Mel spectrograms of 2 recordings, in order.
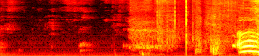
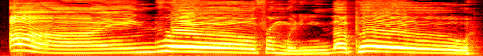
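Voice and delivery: ordinary talk

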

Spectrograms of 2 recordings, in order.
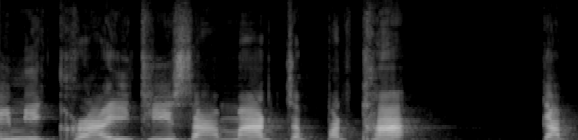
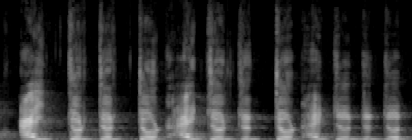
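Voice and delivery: lightly voiced bleeped curses, higher; censored mock swearing; 4 semitones higher than usual. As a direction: chant the censored curses in a mild mock scold. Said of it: "แม่ก็บอก". (ด่าแบบเซ็นเซอร์ เสียงสูงขึ้นเล็กน้อย)

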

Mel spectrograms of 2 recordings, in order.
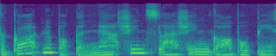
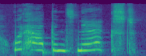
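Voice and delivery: high, slow plaintive question; dismayed boy; slower than usual. Acted. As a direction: plead to hear the rest. Boy dismayed at missing page.

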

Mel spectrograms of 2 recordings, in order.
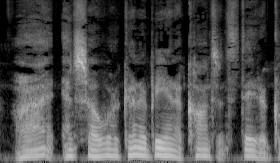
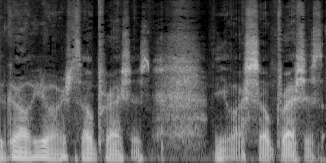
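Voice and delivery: tender pet talk; 6 semitones lower than usual. Real, not acted.

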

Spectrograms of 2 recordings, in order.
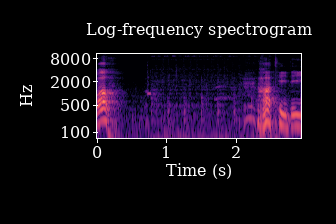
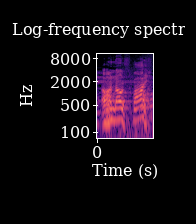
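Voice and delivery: shouted higher and louder; calling out; 9 semitones higher, 4 dB louder than usual. Real, not acted. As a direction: warn your team with a yell. Calling out spy alarm.

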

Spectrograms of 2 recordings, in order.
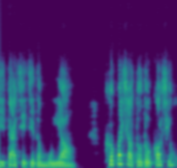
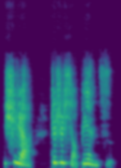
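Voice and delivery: higher and a bit louder, pleased with herself; proudly; 6 semitones higher, 3 dB louder than usual. A narrator's reading. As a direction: answer with a proud little lift. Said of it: "得意地说". (得意地说)

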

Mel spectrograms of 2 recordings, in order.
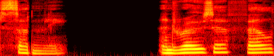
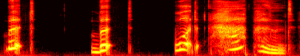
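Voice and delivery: shaken; 10 semitones higher, 6 dB louder than usual. Acted. Shaken driver stammering.

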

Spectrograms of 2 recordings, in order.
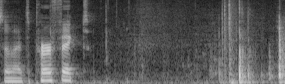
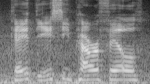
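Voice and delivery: higher and louder, pushing over machine noise; raised voice; 7 semitones higher, 7 dB louder than usual. Real, not acted. Technician raising his voice over the running motor, loud. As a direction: speak up over the hum of the running blower.

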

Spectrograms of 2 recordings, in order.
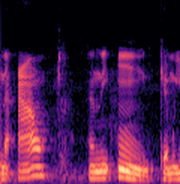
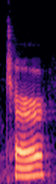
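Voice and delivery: TER-IF-IC in three loud, separated chunks; syllable by syllable; 7 semitones higher, 9 dB louder than usual. Shown as a demonstration. Teacher leading spelling class, syllable by syllable. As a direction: chant Ter-if-ic loudly with long gaps, f closing the middle syllable. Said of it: "Let's go".

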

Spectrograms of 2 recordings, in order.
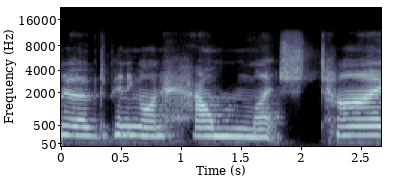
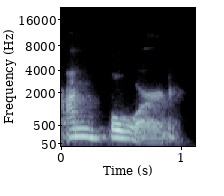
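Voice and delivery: lower, listless bored demo; mock bored, pitched down; acted boredom; 6 semitones lower than usual. Shown as a demonstration. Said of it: "the sign for bored is bored".

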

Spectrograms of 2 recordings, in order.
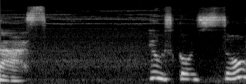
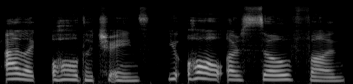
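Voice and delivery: soft judge; 2 semitones lower, 14 dB quieter than usual. A narrator's reading. Judge announces favorite.

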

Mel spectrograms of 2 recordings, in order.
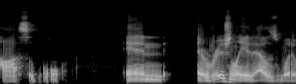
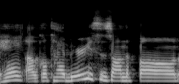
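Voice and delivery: sister calling out; 12 semitones higher than usual. Retold or imitated. Sister calling toddler's attention.

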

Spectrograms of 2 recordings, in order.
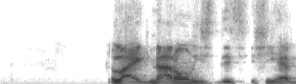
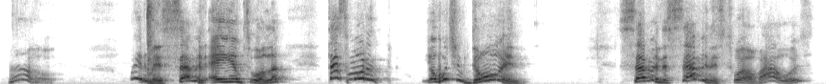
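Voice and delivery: high, fast, incredulous; can't believe what you're hearing; stunned disbelief; 10 semitones higher than usual. Real, not acted. Host stunned by caller's twelve-hour shifts, high disbelief.

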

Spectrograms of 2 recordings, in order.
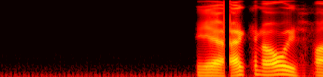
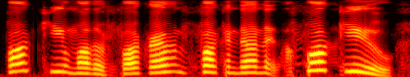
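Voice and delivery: much higher, much louder yell; 13 semitones higher, 12 dB louder than usual. Real, not acted. Streamer screaming at Hulk, furious. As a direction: scream it at him. Yelling back at friend Hulk.

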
